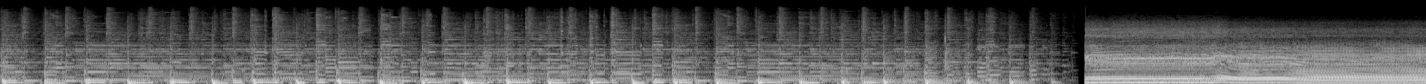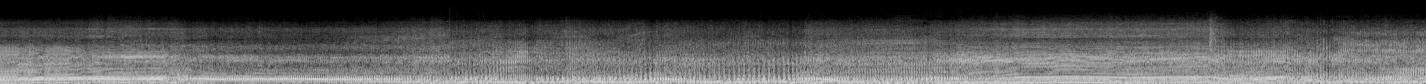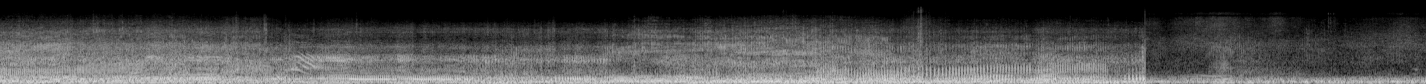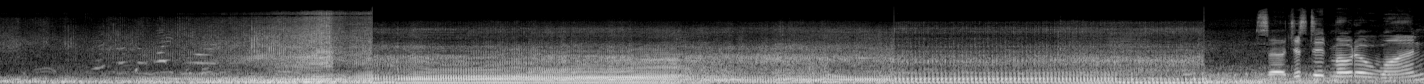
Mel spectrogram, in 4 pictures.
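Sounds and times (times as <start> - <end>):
other bikes nearby: 10.8 - 49.0
dirt bike engine revving: 10.8 - 54.8.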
